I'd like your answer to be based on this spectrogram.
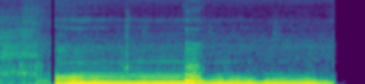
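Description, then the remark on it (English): A person hums a single-word mantra as one long, low, steady tone for about three seconds during a mantra-based meditation, with a brief pitch waver midway before it cuts off into silence. “He's saying one word, and it's more of just like a hum.”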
